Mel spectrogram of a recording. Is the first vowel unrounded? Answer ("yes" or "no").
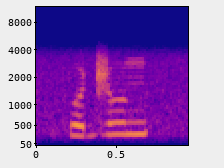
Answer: no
